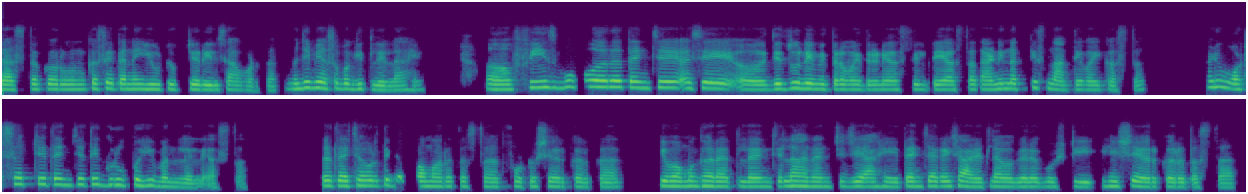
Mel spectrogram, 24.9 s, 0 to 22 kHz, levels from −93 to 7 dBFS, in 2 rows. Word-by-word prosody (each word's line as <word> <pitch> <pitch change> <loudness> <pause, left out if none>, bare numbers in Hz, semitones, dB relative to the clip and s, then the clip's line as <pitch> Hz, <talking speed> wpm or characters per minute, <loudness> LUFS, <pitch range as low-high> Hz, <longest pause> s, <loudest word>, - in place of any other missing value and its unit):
जास्त 170 +2 0
करून 175 -1 0
कसे, 200 +2 +2
त्यांना 185 0 +2
YouTubeचे 180 -1 0
रील्स 160 +1 0
आवडतात. 145 -2 -8 0.2
म्हणजे 215 +4 +2
मी - - +7
असं 210 -1 +1
बघितलेलं 170 -6 -1
आहे. 155 0 -7 0.7
अ, - - +1 0.4
Facebookवर 255 +2 +5
त्यांचे 230 0 +3
असे 210 +1 +2 0.2
अ, - - -2 0.3
जे 190 0 +6
जुने 200 -2 +5
मित्र-मैत्रिणी 170 -1 -1
असतील, 170 +1 -3
ते 170 0 +1
असतात 175 +1 -4
आणि 180 +3 +1
नक्कीच 195 +4 -3
नातेवाईक 160 -3 -3
असतात. 150 +2 -10 0.6
आणि 250 +1 +1
WhatsAppचे 250 +4 0
त्यांचे 235 0 +1
ते 245 - +2
ग्रुपही 210 -1 +1
बनलेले 150 -4 -3
असतात. - - -17 0.8
तर 195 - +5
त्याच्यावरती 200 +1 +3
गप्पा 185 -8 +1
मारत 175 +1 -3
असतात, 165 -1 -5
फोटो 170 -1 -4
शेअर 170 -2 -2
करतात, 155 -1 -4 0.4
किंवा 185 -2 +5
मग 180 0 0
घरातल्यांचे 175 -1 +1
लहानांचे 175 -2 0
जे 175 +1 +2
आहे, 165 -1 -1
त्यांच्या 175 +1 +2
काही 180 0 +1
शाळेतल्या 170 -2 +1
वगैरे 165 0 0
गोष्टी 160 0 -5 0.2
हे 180 -1 0
शेअर 170 -3 +2
करत 160 -2 -1
असतात. 145 -1 -7
175 Hz, 135 wpm, -23 LUFS, 165-195 Hz, 0.8 s, मी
